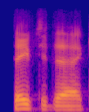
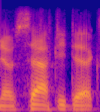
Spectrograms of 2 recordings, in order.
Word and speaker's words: SafTDek: further Nathan how do you spell safety deck safety deck it is s f TDE K so it we get it pronounced in safy deck sometimes and some other things um safety deck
